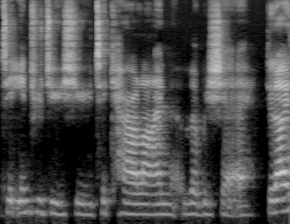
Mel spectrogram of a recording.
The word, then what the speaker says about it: Labouchere: Today, I am so delighted to introduce you to Caroline Labouchere. Did I say it right, your surname, Caroline? You did Labouchere like chair. It's actually Labouchere.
